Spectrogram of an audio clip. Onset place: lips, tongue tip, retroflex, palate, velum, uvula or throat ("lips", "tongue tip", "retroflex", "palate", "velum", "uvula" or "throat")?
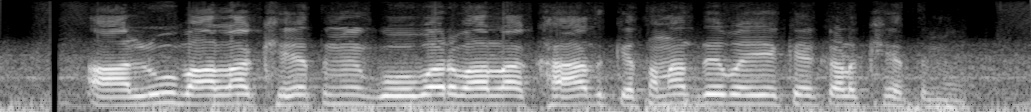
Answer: tongue tip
